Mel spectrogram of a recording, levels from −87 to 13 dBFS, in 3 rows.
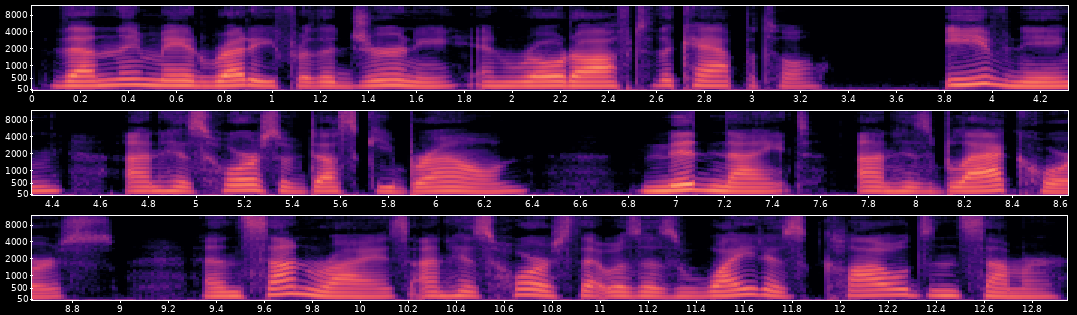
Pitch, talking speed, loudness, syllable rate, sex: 190 Hz, 170 wpm, -20 LUFS, 4.7 syllables/s, female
